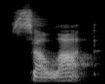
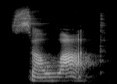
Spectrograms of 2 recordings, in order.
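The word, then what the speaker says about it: салат: papa papa baba lappa here we have a two-syllable word but the stress is on the second syllable salat the second syllable is stressed so the letter a makes an open sound ah salat the first syllable is not stressed so the letter o makes a closed sound ah it's very short salat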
